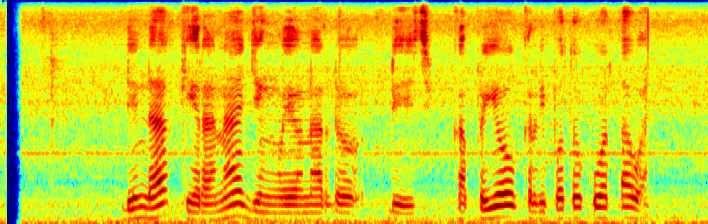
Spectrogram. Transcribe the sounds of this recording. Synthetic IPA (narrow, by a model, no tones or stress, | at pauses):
dindakiɾanad͡ʒɨŋlɛonardodit͡ʃ | kapɾiokɨrdipɔt̪ɔkuwart̪awan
